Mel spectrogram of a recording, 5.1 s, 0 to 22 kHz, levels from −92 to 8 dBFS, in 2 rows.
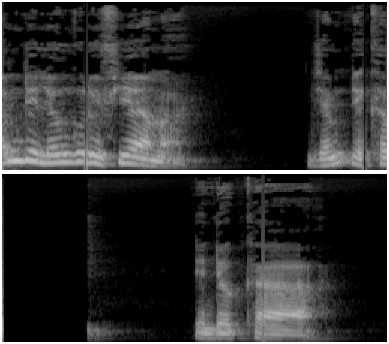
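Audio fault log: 0.55 s, 1.47 s, 2.41 to 2.43 s and 4.30 s: block of digital silence. The speech drops to silence for 16, 5, 21 and 11 ms. The sound cuts out and back with no fade. Gap lengths fit 256-, 512- and 1024-sample buffers left unfilled in time.
2.57 to 3.14 s: stream reconnect. The connection broke and the audio went silent for 563 ms. A fresh decoder then resumed the speech mid-stream, roughly 0.4 s further on, so a short stretch is skipped.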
